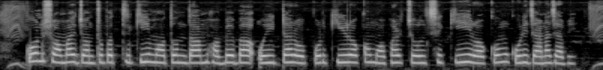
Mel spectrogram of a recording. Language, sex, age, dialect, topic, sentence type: Bengali, female, 60-100, Rajbangshi, agriculture, question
